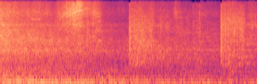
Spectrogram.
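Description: The Bombarda spell exploding in Hogwarts Legacy: a loud, dense burst of low rumbling and crackling noise that holds steady, then gradually fades as debris-like hiss trails off, with no talking.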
